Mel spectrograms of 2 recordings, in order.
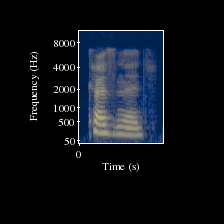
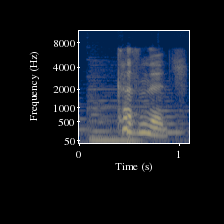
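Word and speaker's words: cozenage: And cousinage is how the Google pronounces it.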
